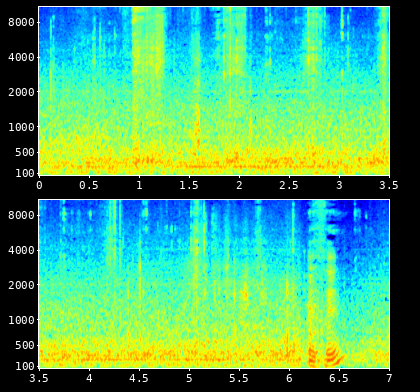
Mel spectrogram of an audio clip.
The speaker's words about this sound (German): als letzte Station ein so ein großen Käfer. Na, schauen wir mal. Der ist so gut crunchy, ne?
